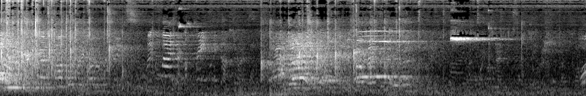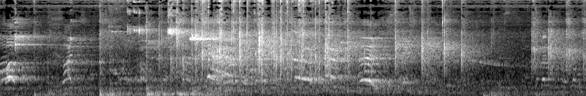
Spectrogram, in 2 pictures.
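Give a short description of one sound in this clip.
Volleyball players shout and call out to each other across a large echoing gym.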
